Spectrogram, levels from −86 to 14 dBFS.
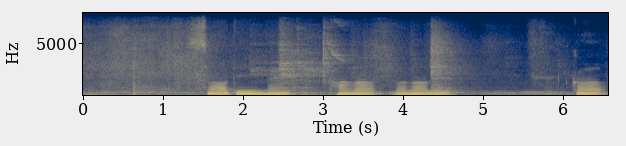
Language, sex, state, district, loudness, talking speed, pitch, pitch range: Hindi, male, Rajasthan, Jaipur, -12 LUFS, 55 wpm, 140 Hz, 140-145 Hz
